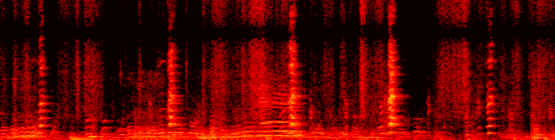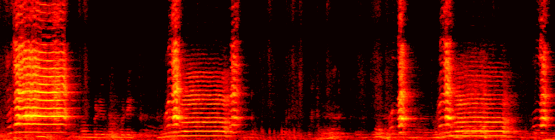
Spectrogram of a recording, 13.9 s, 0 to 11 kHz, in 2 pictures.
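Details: Goat named Okayu at Yoshigake Farm in Japan, giving birth to two kids on 3 May 2023 as volunteers watch; three loud harmonic bleats, with quiet talking between them.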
